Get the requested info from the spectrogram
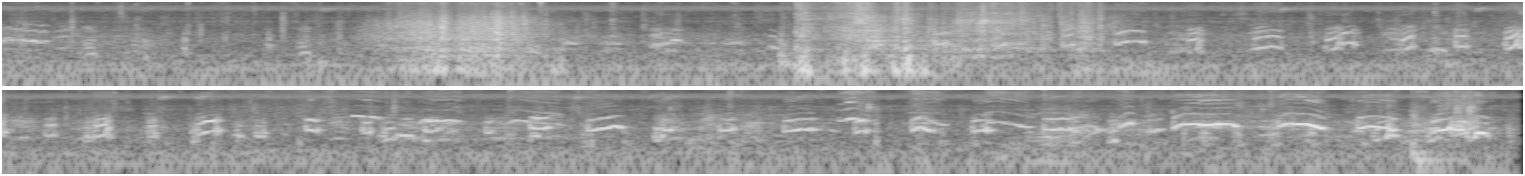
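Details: Weimaraner x Vizsla puppies aged three to four weeks. Two loud rustling bursts come first, then a growing, rapid stream of high squeaky whimpers and yips from several pups, overlapping toward the end.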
